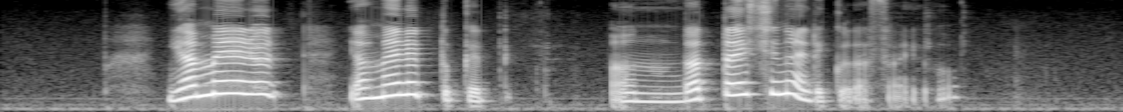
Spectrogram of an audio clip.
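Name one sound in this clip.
A young woman speaks softly and playfully, close to a microphone.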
